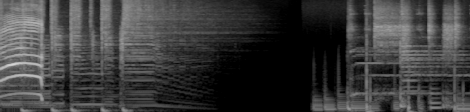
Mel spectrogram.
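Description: cat meowing

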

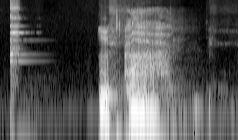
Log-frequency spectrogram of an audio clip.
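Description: beer glasses clinking

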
